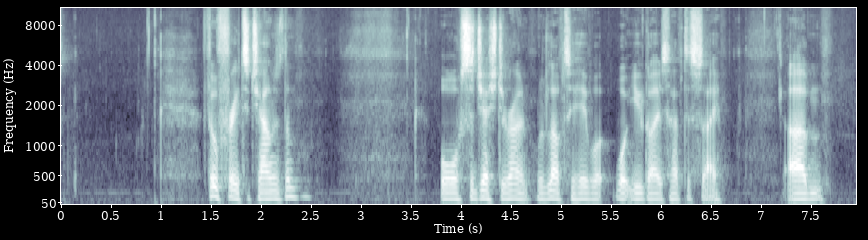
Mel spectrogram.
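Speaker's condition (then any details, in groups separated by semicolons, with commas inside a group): No condition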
